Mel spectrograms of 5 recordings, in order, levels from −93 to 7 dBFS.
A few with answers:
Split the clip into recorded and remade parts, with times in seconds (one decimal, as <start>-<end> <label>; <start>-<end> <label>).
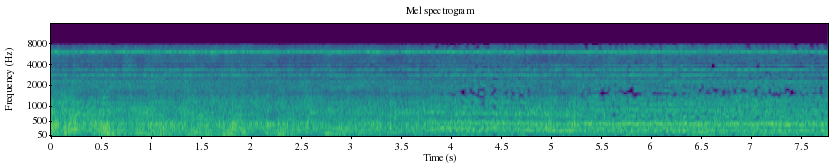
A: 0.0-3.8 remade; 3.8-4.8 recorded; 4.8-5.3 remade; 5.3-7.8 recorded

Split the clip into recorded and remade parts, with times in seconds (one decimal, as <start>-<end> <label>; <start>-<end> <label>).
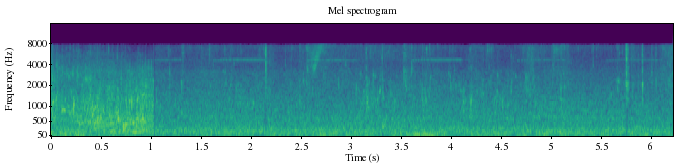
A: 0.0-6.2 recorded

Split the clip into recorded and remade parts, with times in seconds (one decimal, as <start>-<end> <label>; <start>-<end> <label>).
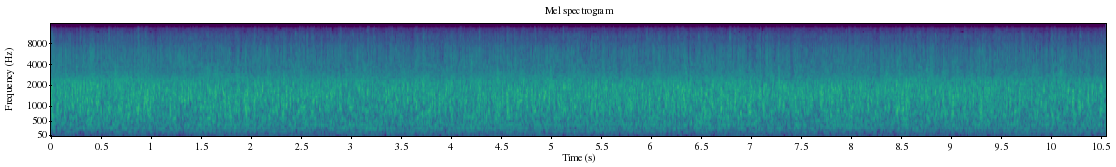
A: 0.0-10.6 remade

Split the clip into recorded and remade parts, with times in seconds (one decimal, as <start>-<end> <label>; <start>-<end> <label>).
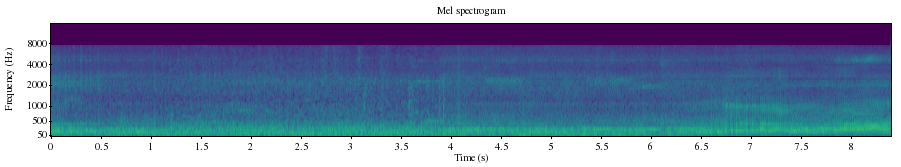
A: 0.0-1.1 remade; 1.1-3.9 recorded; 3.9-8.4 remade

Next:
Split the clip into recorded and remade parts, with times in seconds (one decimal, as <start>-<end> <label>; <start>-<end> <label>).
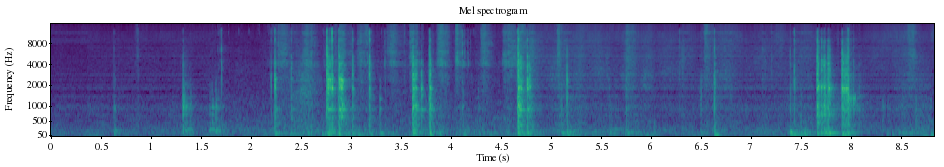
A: 0.0-1.6 remade; 1.6-4.8 recorded; 4.8-8.8 remade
